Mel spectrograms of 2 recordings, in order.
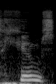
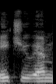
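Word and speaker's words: Hūm: And by the way, when I say, you see the H-U-M, lots of folks say hum, and I understand why. It's actually H-U with a little bar across the U, and it's pronounced Hume.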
